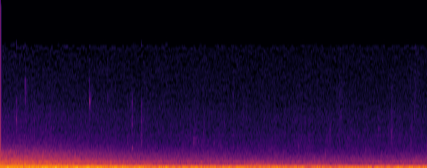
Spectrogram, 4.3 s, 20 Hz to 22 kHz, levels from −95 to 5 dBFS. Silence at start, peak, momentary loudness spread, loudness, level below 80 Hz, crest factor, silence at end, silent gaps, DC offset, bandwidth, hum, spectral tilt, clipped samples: 0 s; -8 dBFS; 9 LU; -25 LUFS; -32 dBFS; 16 dB; 0 s; none; under 0.1%; 3.4 kHz; none; -12 dB/octave; under 0.1%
